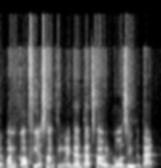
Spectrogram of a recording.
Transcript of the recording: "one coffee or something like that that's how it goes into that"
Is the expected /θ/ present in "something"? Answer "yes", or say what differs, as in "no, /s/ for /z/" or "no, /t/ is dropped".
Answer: yes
